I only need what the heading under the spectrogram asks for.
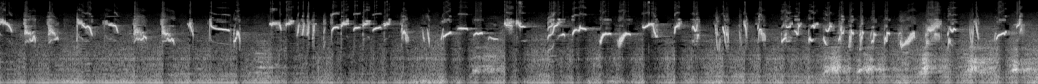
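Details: Oriental white-eye (pleci) lure song to provoke other birds: continuous fast stream of thin, high, sweeping chirps and tweets, densely packed and energetic, over a faint low hum.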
